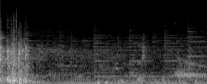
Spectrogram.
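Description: One sharp clunk right at the start from the bus's rear engine hatch being worked by its handle, followed by background music.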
